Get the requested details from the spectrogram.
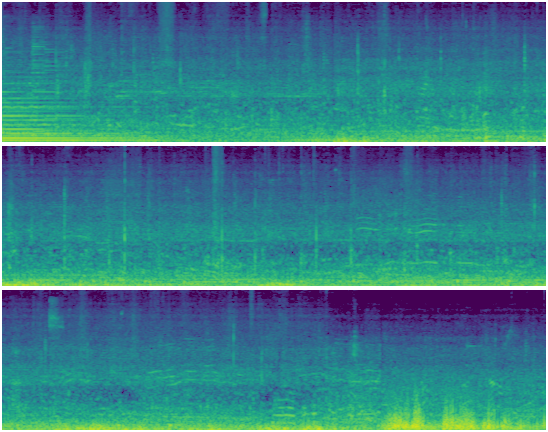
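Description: Footsteps tap on paving.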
